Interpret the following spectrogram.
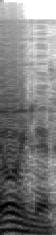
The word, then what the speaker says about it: Euler: las vean referidas como forma de oilers que se escribe euler recordamos que la forma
